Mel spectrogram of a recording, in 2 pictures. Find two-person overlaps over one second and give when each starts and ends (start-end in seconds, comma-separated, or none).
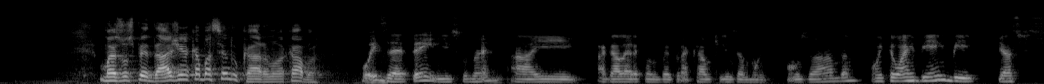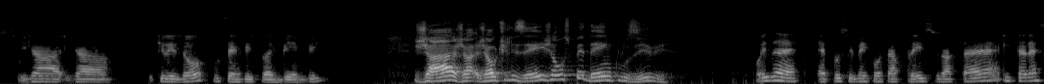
none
